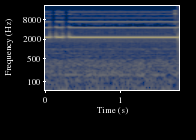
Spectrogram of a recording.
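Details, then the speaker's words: Sony PS5 power supply, which stayed dead even with a load attached: a few chirps then a steady continuity beep on a MOSFET near a burned resistor; MOSFET (STF18N60M2) shorted drain to source. "well I didn't have to look far for this one cuz it looks like we' got some shorted mosfets I mean they're [Music] short drain to Source"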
